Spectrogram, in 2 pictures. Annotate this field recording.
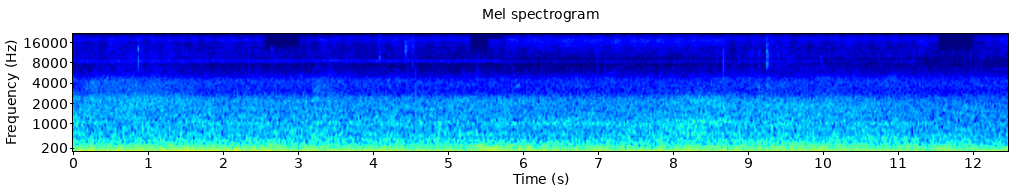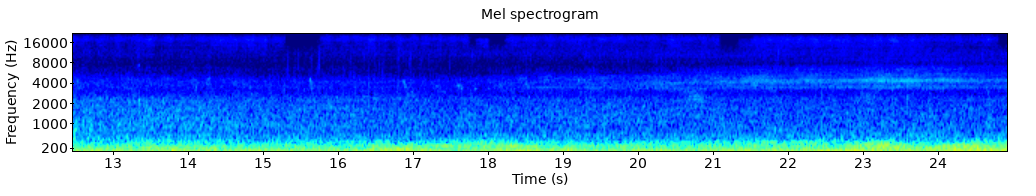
Small Town, Traffic Noise, Aircraft flying through, Distant thunder hit, Train traveling through, Sony PCM D50+ Soundman OKM II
